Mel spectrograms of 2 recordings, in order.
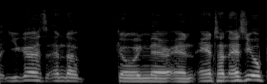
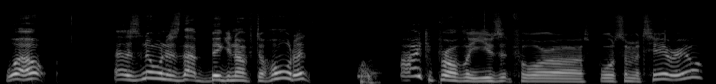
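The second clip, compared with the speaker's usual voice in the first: British dwarf; 5 semitones higher than usual. Acted. Dwarf blacksmith eyeing the giant axe, British voice. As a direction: weigh up the axe in a British accent. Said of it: "he looks at the axe and goes".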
